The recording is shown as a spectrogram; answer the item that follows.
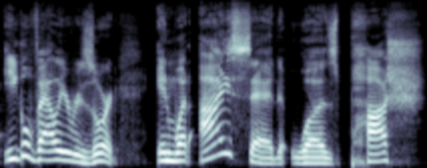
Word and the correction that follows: Pioche: Nevada. And that was supposed to be pronounced Pioche.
